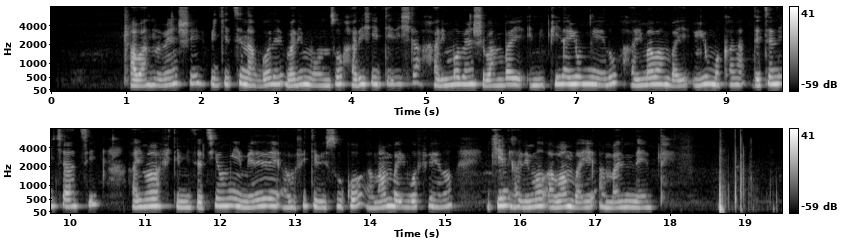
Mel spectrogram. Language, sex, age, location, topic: Kinyarwanda, female, 18-24, Kigali, health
